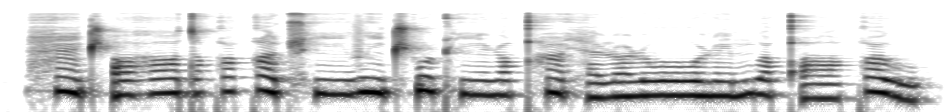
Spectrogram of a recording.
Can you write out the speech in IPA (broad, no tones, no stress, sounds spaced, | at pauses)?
h æ̃ t͡ʃʼ ɒ ɦ ɒː d o q u q e ʈ͡ʂʰ ĩː v ĩ t͡ʃʼ u ʈʰ ĩː ɳ o qʰ ĩ h æ ɭ ɒ ɭ oː ɳ ẽ m u qʼ ɒː q u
